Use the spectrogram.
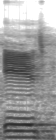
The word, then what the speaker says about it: edge: Silent होता है आपका, जी से पहले अगर आया है अक्षर, ठीक है ना, पहले आया है तो हम डी को क्या पढ़ेंगे, साइलेंट पढ़ेंगे।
